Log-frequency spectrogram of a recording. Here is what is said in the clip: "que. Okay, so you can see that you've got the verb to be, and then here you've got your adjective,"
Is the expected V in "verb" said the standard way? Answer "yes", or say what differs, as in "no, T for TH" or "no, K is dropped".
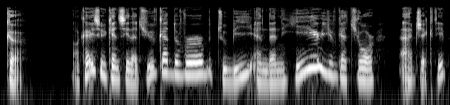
yes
